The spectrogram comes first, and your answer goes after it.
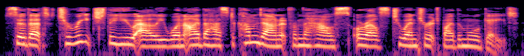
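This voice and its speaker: A woman's voice: medium pitch, brisk, fairly bright tone, no room sound, studio quality, natural voice. A woman voicing a keen, probing male detective in an audiobook, with a formal, incisive and inquisitive manner. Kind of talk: audiobook character reading.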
